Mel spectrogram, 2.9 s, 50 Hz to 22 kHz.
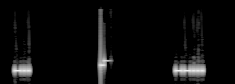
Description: Morse code, heard as a keyed tone, about 44 wpm, 700 Hz. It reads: D 7
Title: Single Character (Letter:Number:Punctuation:Prosign) 45wpm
